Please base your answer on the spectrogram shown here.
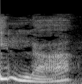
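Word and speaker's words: إلا: Nah, perhatikan kata ila, lamnya tidak double. Ila itu kepada, tetapi illa kecuali.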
